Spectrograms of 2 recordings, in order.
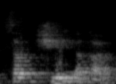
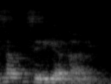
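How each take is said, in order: First: The middle word begins with an 'sh' sound. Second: The middle word begins with an 's' sound. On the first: "have you ever heard a Punjabi saying" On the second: "we don't use sh or z. It is either s or j"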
